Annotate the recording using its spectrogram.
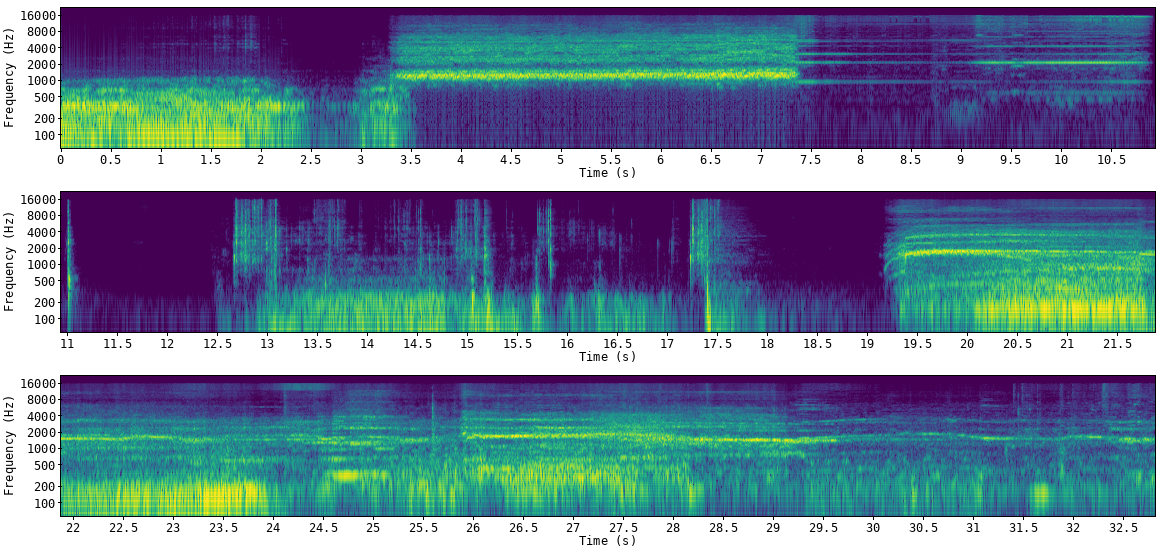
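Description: Film sound-effect layers for a horror scream played back one after another, among them a coffee maker's wet sound about four seconds in. From about two-thirds of the way in, the layers play together as one composite scream: a long, wavering high cry over low, rough layers.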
